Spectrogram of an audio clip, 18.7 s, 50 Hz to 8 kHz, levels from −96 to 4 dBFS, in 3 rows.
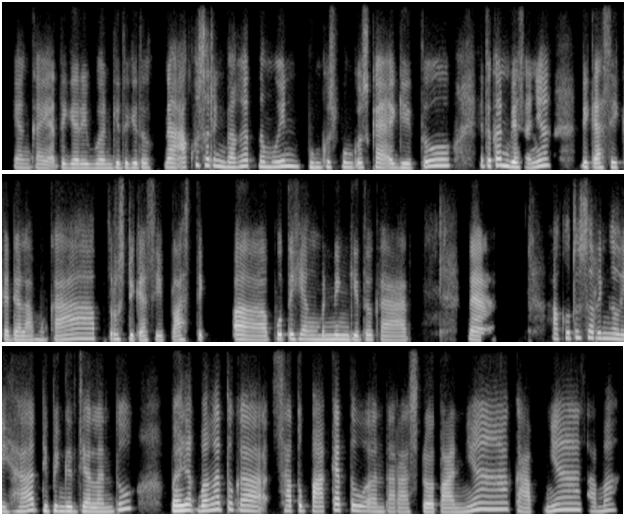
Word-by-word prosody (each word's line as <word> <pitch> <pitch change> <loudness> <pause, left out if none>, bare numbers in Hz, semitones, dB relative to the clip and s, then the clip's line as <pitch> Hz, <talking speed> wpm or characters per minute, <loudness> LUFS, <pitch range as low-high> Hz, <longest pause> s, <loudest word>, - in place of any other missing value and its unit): yang 195 -1 -5
kayak 175 -3 -2
Rp3.000-an 185 -1 0
gitu-gitu. 200 0 0 0.2
Nah, 205 0 +2
aku 305 +8 -10
sering 285 -5 +1
banget 250 +5 +1
nemuin 245 +2 +1
bungkus-bungkus 210 -1 -1
kayak 205 -3 +2
gitu 245 +10 +1 0.3
itu. 270 - +3
Kan 305 -1 +6
biasanya 220 +3 +4 0.4
dikasih 210 0 +2
ke 200 - +2
dalam 190 +1 0 0.2
cup, 235 +5 0
terus 225 -1 0
dikasih 190 0 -1
plastik, 195 +3 -3 0.3
eee, 190 -3 +3
putih 220 0 +3
yang 200 -1 -1
bening 200 0 +3
gitu 195 +1 +1
kan. 180 -1 -3 0.6
Nah, - - +5 0.7
aku 235 +1 -3
tuh 290 - -2
sering 260 -3 0
ngelihat 215 +3 +1
di 235 - +3
pinggir 215 -2 +3
jalan 195 -1 +1
tuh, 325 +5 0 0.4
banyak 245 +2 +9
banget 275 +5 +4
tuh 305 - +1
Kak 240 -2 +2
satu 235 0 0
paket 220 +5 +2
tuh 240 -2 +3
antara 195 -1 -4
sedotannya, 210 +14 0
cup-nya, 210 +7 -3 0.3
sama 215 +3 -4
210 Hz, 155 wpm, -24 LUFS, 195-240 Hz, 0.7 s, banyak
